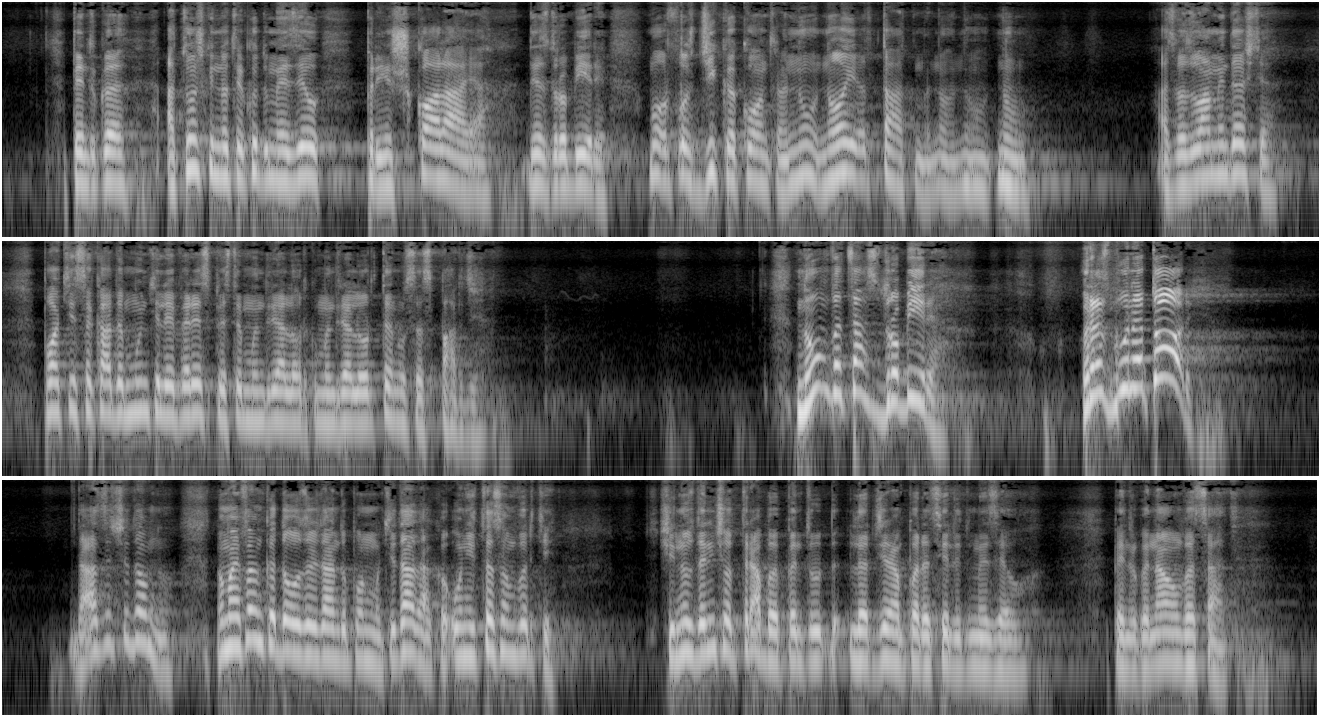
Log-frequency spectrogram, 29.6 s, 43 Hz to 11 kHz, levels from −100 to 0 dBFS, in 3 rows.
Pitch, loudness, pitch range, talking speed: 160 Hz, -24 LUFS, 145-185 Hz, 165 wpm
